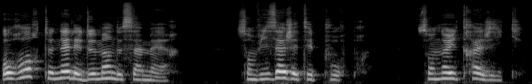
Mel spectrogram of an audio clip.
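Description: A woman narrating a dramatic novel aloud in an expressive, measured way. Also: fairly high pitch.

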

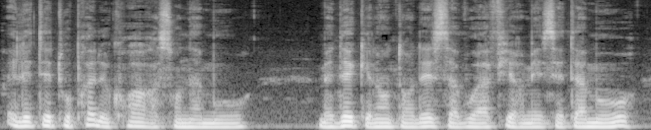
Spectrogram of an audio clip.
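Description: A man reading a novel aloud in a measured, even storytelling manner. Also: fairly low pitch, breathy edge. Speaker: audiobook reader. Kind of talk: scripted novel narration.

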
